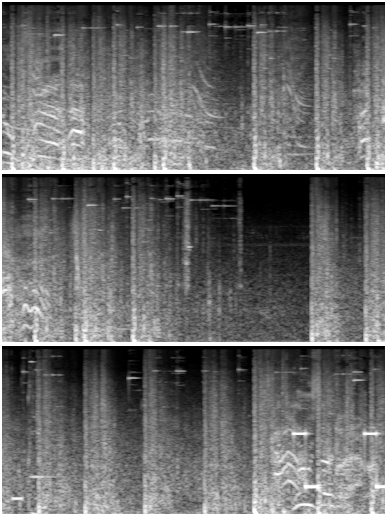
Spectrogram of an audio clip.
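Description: Sustained heavy gunfire in the police mod for GTA V, with dense rapid bursts of shots and a brief lull before another long barrage.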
